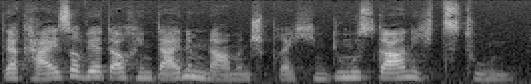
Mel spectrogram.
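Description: A woman reading aloud and voicing a patient man who calms his companion, with little change from her own voice. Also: medium pitch, a little fast, close to an everyday voice. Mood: soothing. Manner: soothing, defensive.

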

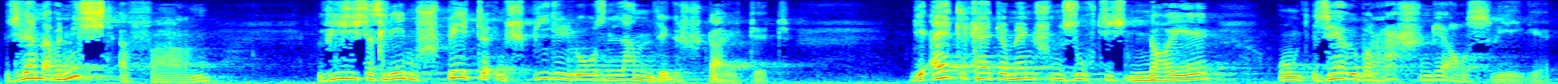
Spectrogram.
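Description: A man giving a formal public reading, introducing a play in a measured, declamatory way. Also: on the high side, huge pitch swings. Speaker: author-style reader introducing a play. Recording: long reverberant hall.

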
